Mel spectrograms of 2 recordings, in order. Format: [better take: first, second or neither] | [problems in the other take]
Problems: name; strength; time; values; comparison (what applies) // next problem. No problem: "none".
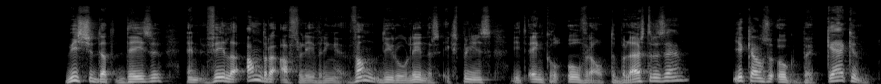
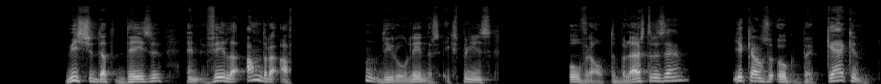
first | audio cutting out; at 3 s for 0.5 s and at 5 s for 0.5 s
